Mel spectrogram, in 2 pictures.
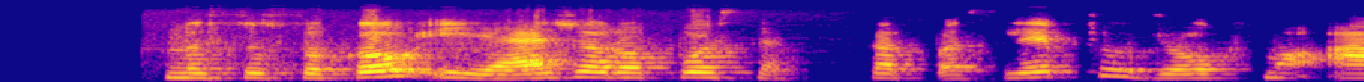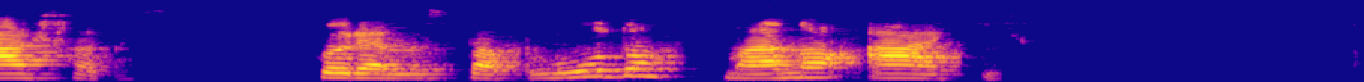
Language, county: Lithuanian, Tauragė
